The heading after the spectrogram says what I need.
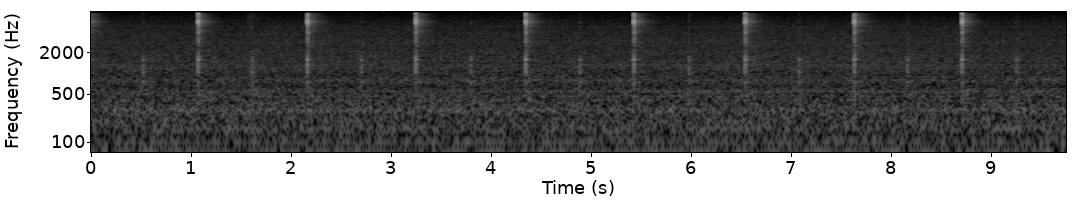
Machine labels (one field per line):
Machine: valve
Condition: normal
